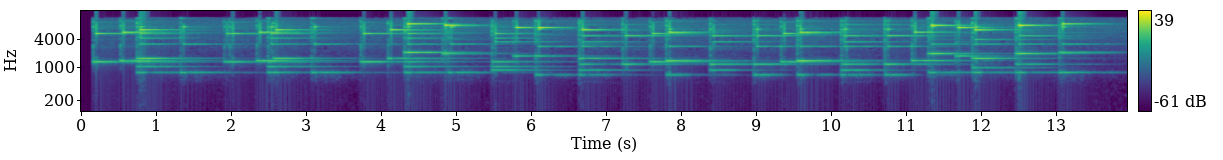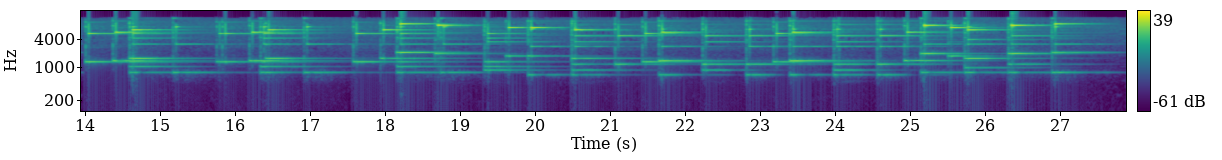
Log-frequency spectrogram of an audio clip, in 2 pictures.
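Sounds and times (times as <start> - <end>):
music box: 0.2 - 27.8.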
